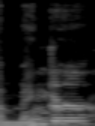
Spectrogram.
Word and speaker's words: Menger: right the beginnings of the minger hotel am I saying it right Mel yes he said you are all right you want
